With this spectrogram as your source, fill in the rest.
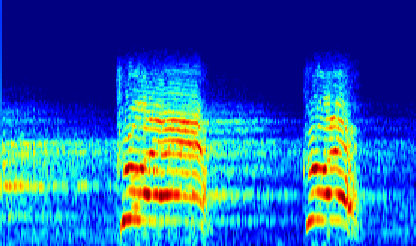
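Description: Another young man shouts urgently.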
